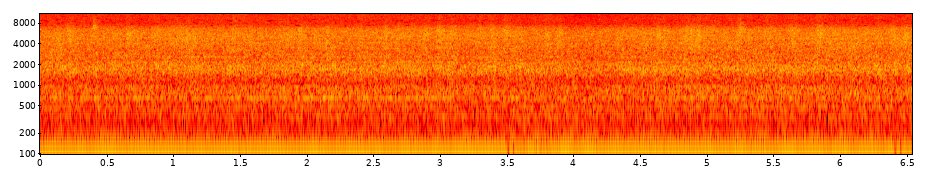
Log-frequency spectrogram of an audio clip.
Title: First start after exhaust valve replacement Saab 9.3 2.0T 2006 b207r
